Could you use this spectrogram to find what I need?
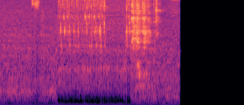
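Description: A hacksaw rasps back and forth through a metal pipe.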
